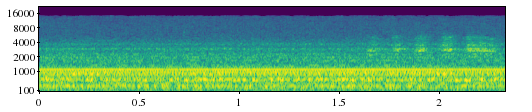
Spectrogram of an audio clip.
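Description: Steady low room hum and hiss. Near the end come a few faint light taps as a paint-loaded, rubber-tipped spray-paint tool is dabbed onto foam board.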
